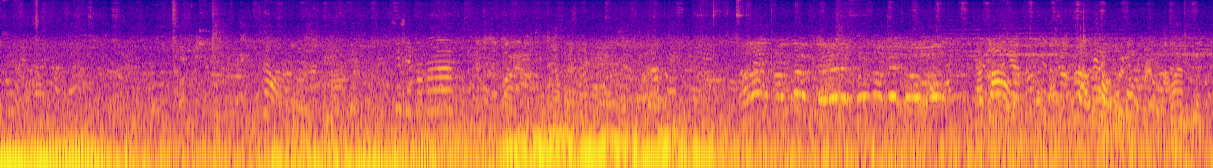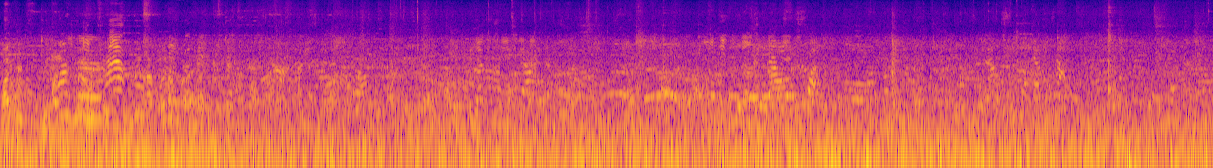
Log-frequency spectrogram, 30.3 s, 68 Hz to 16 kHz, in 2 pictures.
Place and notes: Ai 4th Rd., Ren’ai Dist., Keelung City - Walking through the night market
Various shops sound, walking in the Street, night market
